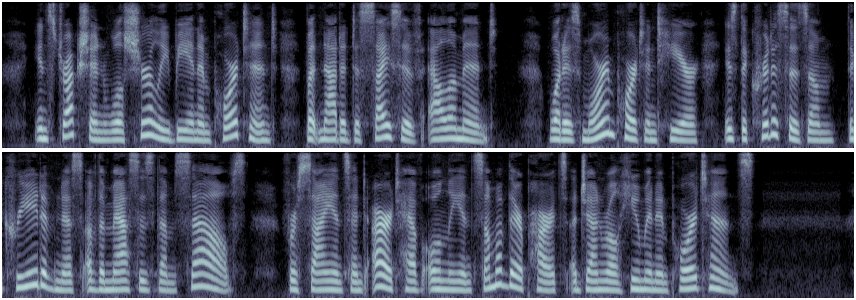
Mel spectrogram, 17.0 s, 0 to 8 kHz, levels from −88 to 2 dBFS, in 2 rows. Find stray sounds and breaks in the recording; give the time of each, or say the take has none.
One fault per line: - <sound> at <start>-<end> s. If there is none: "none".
none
